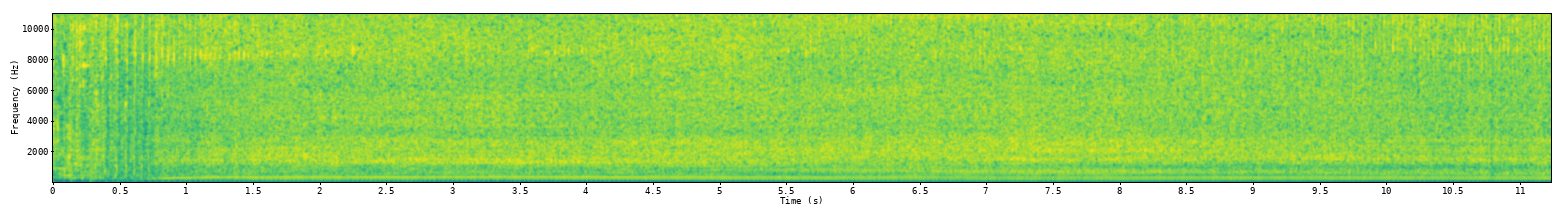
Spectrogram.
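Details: Mid-2000s MTD Yard Machines push mower, oil clean but slightly low. Catches within a second and holds a steady, even note at constant speed with no hunting, surging or misfire; runs healthy.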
